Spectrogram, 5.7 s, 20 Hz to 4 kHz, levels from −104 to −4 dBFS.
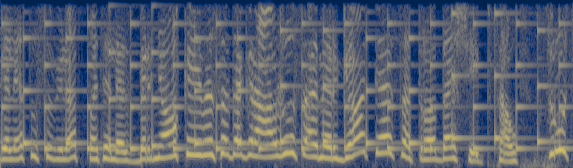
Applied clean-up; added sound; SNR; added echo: none; Ringtone; 8 dB; none.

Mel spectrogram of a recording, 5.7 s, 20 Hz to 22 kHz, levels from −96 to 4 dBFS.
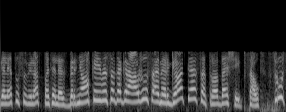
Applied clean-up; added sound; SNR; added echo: none; none; none; none.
